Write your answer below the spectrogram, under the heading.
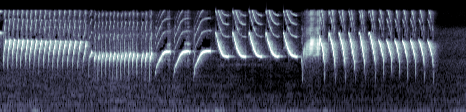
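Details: Belgian canary song opening with a fast high rolling trill, dropping to a lower roll, then rising curved whistles and a burst of rapid descending sweeps before it falls silent.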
